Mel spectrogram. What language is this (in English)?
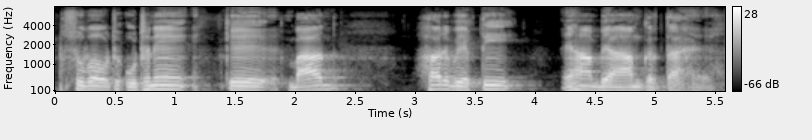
Hindi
